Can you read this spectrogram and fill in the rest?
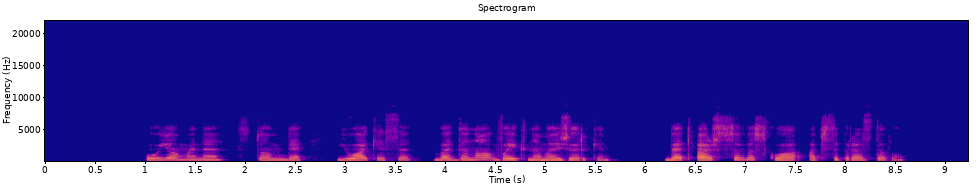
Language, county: Lithuanian, Šiauliai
